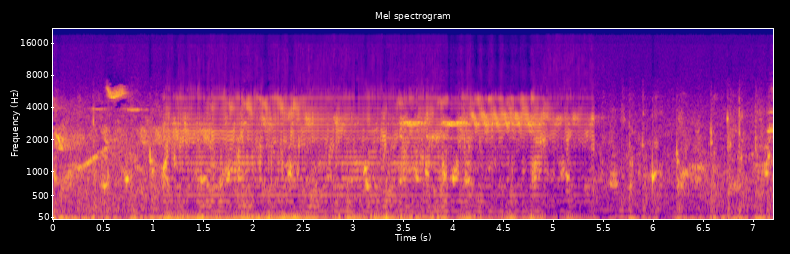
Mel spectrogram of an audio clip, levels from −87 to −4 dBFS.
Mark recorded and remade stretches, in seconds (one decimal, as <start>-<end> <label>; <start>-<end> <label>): 0.0-1.1 recorded; 1.1-5.4 remade; 5.4-7.2 recorded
